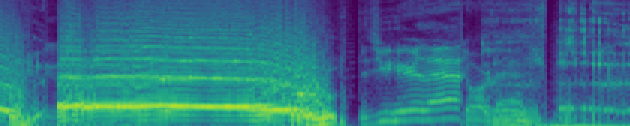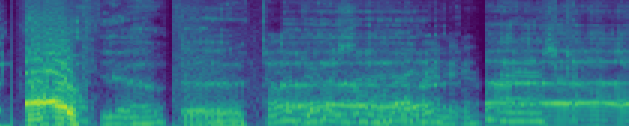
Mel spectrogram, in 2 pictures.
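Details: Burping compilation: a series of loud, long, deep, voiced belches with short pauses between them.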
